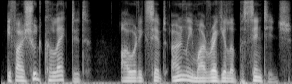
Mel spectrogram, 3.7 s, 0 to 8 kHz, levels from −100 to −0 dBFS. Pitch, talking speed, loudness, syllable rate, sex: 115 Hz, 195 wpm, -18 LUFS, 6.5 syllables/s, male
